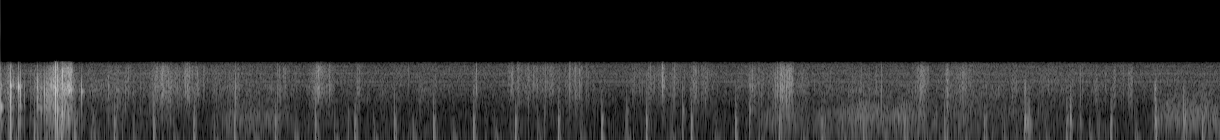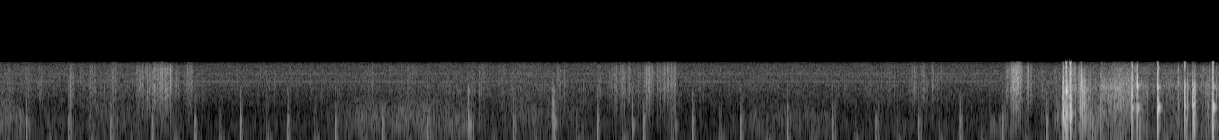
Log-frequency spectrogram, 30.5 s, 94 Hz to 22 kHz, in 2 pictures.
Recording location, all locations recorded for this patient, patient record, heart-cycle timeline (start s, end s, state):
pulmonary valve (PV)
aortic valve (AV)+pulmonary valve (PV)+tricuspid valve (TV)
#Age: Child
#Sex: Female
#Height: 141.0 cm
#Weight: 45.2 kg
#Pregnancy status: False
#Murmur: Absent
#Murmur locations: nan
#Most audible location: nan
#Systolic murmur timing: nan
#Systolic murmur shape: nan
#Systolic murmur grading: nan
#Systolic murmur pitch: nan
#Systolic murmur quality: nan
#Diastolic murmur timing: nan
#Diastolic murmur shape: nan
#Diastolic murmur grading: nan
#Diastolic murmur pitch: nan
#Diastolic murmur quality: nan
#Outcome: Abnormal
#Campaign: 2014 screening campaign
0.00	1.05	unannotated
1.05	1.18	diastole
1.18	1.26	S1
1.26	1.40	systole
1.40	1.50	S2
1.50	1.66	diastole
1.66	1.74	S1
1.74	1.86	systole
1.86	2.00	S2
2.00	2.16	diastole
2.16	2.24	S1
2.24	2.38	systole
2.38	2.50	S2
2.50	2.68	diastole
2.68	2.78	S1
2.78	2.90	systole
2.90	3.04	S2
3.04	3.20	diastole
3.20	3.30	S1
3.30	3.40	systole
3.40	3.50	S2
3.50	3.68	diastole
3.68	3.78	S1
3.78	3.92	systole
3.92	4.02	S2
4.02	4.20	diastole
4.20	4.28	S1
4.28	4.40	systole
4.40	4.52	S2
4.52	4.68	diastole
4.68	4.76	S1
4.76	4.88	systole
4.88	5.00	S2
5.00	5.16	diastole
5.16	5.26	S1
5.26	5.40	systole
5.40	5.50	S2
5.50	5.66	diastole
5.66	5.74	S1
5.74	5.88	systole
5.88	6.00	S2
6.00	6.18	diastole
6.18	6.26	S1
6.26	6.40	systole
6.40	6.52	S2
6.52	6.72	diastole
6.72	6.80	S1
6.80	6.96	systole
6.96	7.06	S2
7.06	7.26	diastole
7.26	7.34	S1
7.34	7.48	systole
7.48	7.60	S2
7.60	7.80	diastole
7.80	7.92	S1
7.92	8.06	systole
8.06	8.18	S2
8.18	8.38	diastole
8.38	8.48	S1
8.48	8.60	systole
8.60	8.74	S2
8.74	8.94	diastole
8.94	9.02	S1
9.02	9.16	systole
9.16	9.28	S2
9.28	9.48	diastole
9.48	9.58	S1
9.58	9.70	systole
9.70	9.82	S2
9.82	10.02	diastole
10.02	10.12	S1
10.12	10.24	systole
10.24	10.36	S2
10.36	10.52	diastole
10.52	10.64	S1
10.64	10.76	systole
10.76	10.86	S2
10.86	11.02	diastole
11.02	11.14	S1
11.14	11.28	systole
11.28	11.38	S2
11.38	11.54	diastole
11.54	11.64	S1
11.64	11.76	systole
11.76	11.88	S2
11.88	12.04	diastole
12.04	12.14	S1
12.14	12.28	systole
12.28	12.38	S2
12.38	12.56	diastole
12.56	12.64	S1
12.64	12.80	systole
12.80	12.92	S2
12.92	13.08	diastole
13.08	13.16	S1
13.16	13.32	systole
13.32	13.44	S2
13.44	13.62	diastole
13.62	13.70	S1
13.70	13.84	systole
13.84	13.98	S2
13.98	14.18	diastole
14.18	14.26	S1
14.26	14.40	systole
14.40	14.52	S2
14.52	14.72	diastole
14.72	14.88	S1
14.88	15.00	systole
15.00	15.10	S2
15.10	15.28	diastole
15.28	15.42	S1
15.42	15.56	systole
15.56	15.68	S2
15.68	15.86	diastole
15.86	15.94	S1
15.94	16.10	systole
16.10	16.20	S2
16.20	16.38	diastole
16.38	16.48	S1
16.48	16.62	systole
16.62	16.72	S2
16.72	16.90	diastole
16.90	16.96	S1
16.96	17.14	systole
17.14	17.24	S2
17.24	17.42	diastole
17.42	17.50	S1
17.50	17.64	systole
17.64	17.78	S2
17.78	17.98	diastole
17.98	18.08	S1
18.08	18.24	systole
18.24	18.36	S2
18.36	18.58	diastole
18.58	18.68	S1
18.68	18.80	systole
18.80	18.94	S2
18.94	19.16	diastole
19.16	19.28	S1
19.28	19.40	systole
19.40	19.54	S2
19.54	19.74	diastole
19.74	19.86	S1
19.86	20.00	systole
20.00	20.12	S2
20.12	20.30	diastole
20.30	20.42	S1
20.42	20.56	systole
20.56	20.68	S2
20.68	20.86	diastole
20.86	20.98	S1
20.98	21.08	systole
21.08	21.20	S2
21.20	21.42	diastole
21.42	21.50	S1
21.50	21.62	systole
21.62	21.74	S2
21.74	21.92	diastole
21.92	22.02	S1
22.02	22.14	systole
22.14	22.26	S2
22.26	22.44	diastole
22.44	22.54	S1
22.54	22.68	systole
22.68	22.82	S2
22.82	23.02	diastole
23.02	23.12	S1
23.12	23.26	systole
23.26	23.40	S2
23.40	23.62	diastole
23.62	23.74	S1
23.74	23.90	systole
23.90	24.00	S2
24.00	24.24	diastole
24.24	24.34	S1
24.34	24.46	systole
24.46	24.60	S2
24.60	24.82	diastole
24.82	24.94	S1
24.94	25.06	systole
25.06	25.20	S2
25.20	25.40	diastole
25.40	25.50	S1
25.50	25.64	systole
25.64	25.76	S2
25.76	25.94	diastole
25.94	26.04	S1
26.04	26.16	systole
26.16	26.30	S2
26.30	26.48	diastole
26.48	26.56	S1
26.56	26.68	systole
26.68	26.80	S2
26.80	27.00	diastole
27.00	27.08	S1
27.08	27.24	systole
27.24	27.34	S2
27.34	27.52	diastole
27.52	27.60	S1
27.60	27.74	systole
27.74	27.88	S2
27.88	28.06	diastole
28.06	28.16	S1
28.16	28.26	systole
28.26	28.34	S2
28.34	28.50	diastole
28.50	30.50	unannotated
